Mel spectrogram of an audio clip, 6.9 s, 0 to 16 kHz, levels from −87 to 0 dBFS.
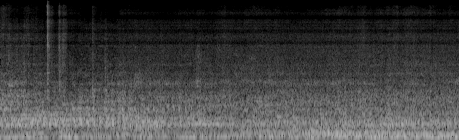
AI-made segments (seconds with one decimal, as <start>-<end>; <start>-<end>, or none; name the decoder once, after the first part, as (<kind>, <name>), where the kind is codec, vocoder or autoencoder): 0.7-1.2 (autoencoder, DAC-VAE); 1.8-6.9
